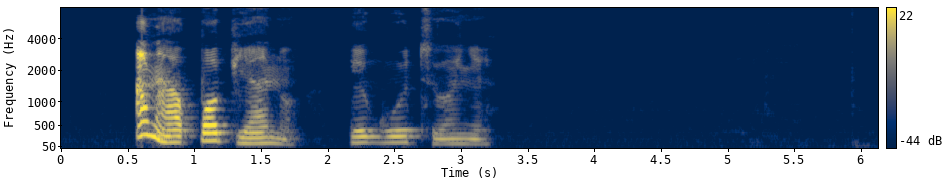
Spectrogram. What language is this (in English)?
Igbo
